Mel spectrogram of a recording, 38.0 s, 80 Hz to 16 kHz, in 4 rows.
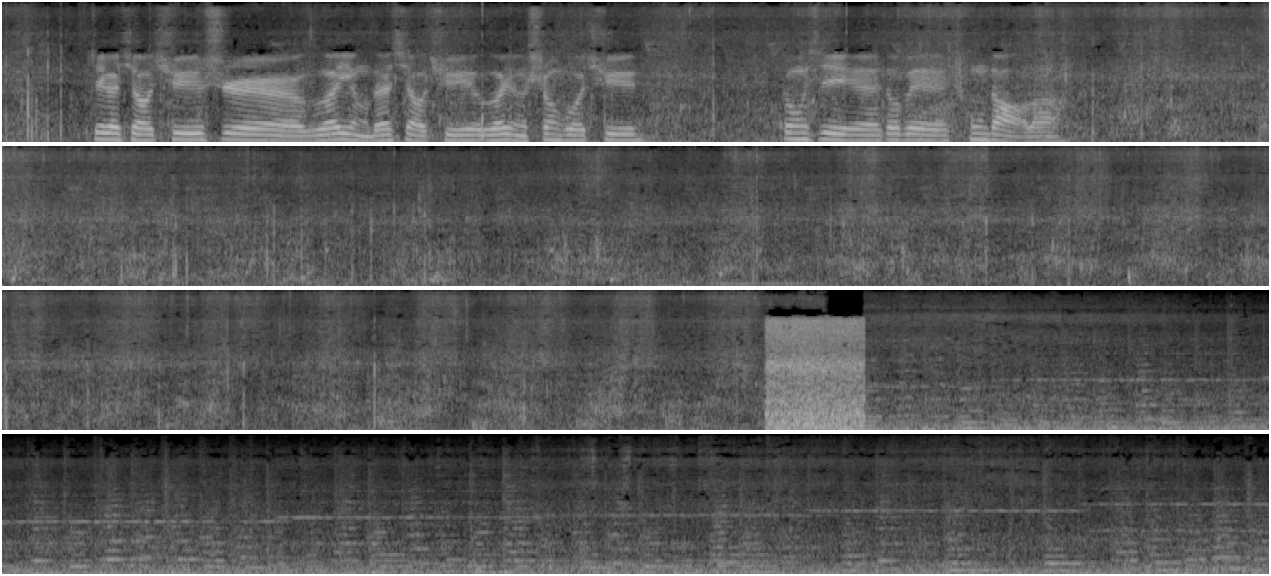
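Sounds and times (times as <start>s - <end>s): floodwater running along street: 0.0s - 38.0s
loud burst of noise: 24.7s - 25.5s
heavy rain hissing: 24.7s - 27.0s
faint music: 25.5s - 38.0s.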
